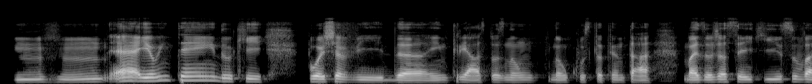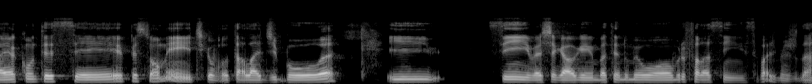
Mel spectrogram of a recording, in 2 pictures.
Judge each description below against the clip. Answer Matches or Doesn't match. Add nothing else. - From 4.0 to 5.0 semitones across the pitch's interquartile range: Doesn't match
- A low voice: Matches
